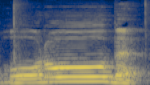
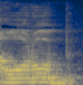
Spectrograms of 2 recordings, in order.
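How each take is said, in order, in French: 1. Le b final rebondit avec un court relâchement. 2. Le b final est tenu sans rebond. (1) "vous faites le rebond" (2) "c'est pas rorob"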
